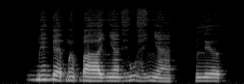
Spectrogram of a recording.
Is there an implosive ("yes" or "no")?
yes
